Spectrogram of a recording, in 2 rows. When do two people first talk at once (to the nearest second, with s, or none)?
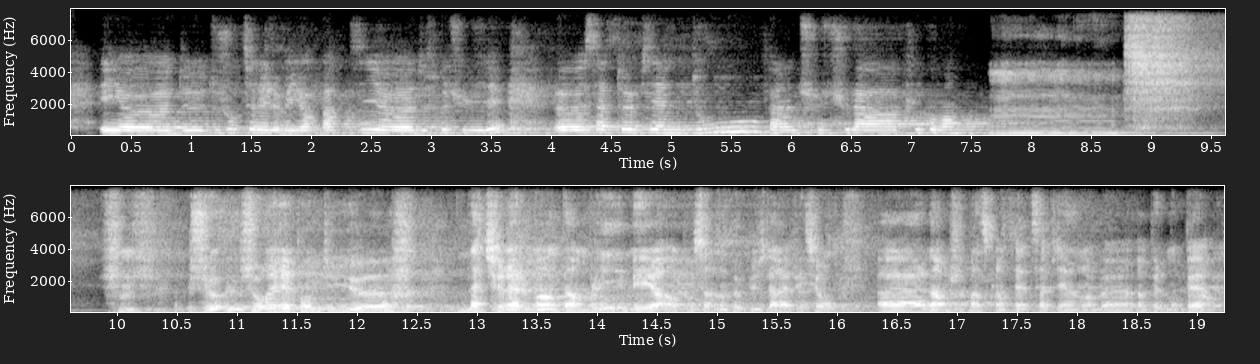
none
